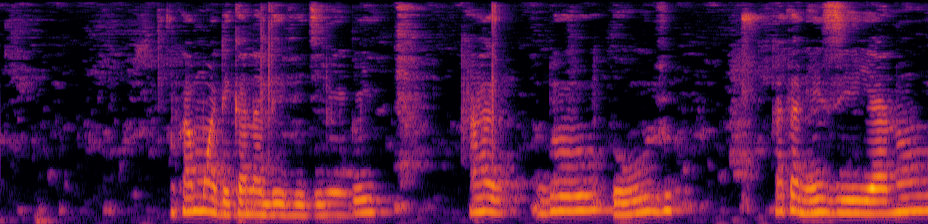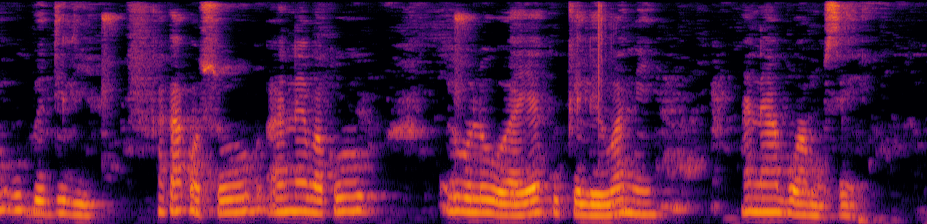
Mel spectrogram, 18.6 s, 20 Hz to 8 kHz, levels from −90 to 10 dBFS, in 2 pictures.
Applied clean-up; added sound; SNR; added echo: classical method WPE with log-MMSE.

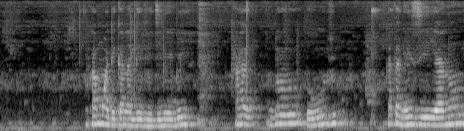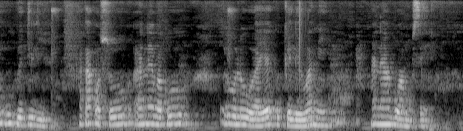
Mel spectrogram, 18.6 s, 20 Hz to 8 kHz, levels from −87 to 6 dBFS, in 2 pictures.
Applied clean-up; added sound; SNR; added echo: none; Tambourine; 19 dB; reverberation time 0.6 s.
